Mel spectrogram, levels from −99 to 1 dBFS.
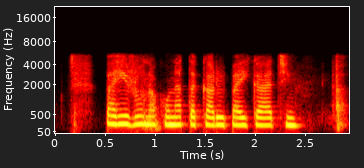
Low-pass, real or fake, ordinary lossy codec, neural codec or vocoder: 5.4 kHz; fake; Opus, 24 kbps; codec, 16 kHz, 0.5 kbps, X-Codec, WavLM features, trained on Multilingual LibriSpeech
